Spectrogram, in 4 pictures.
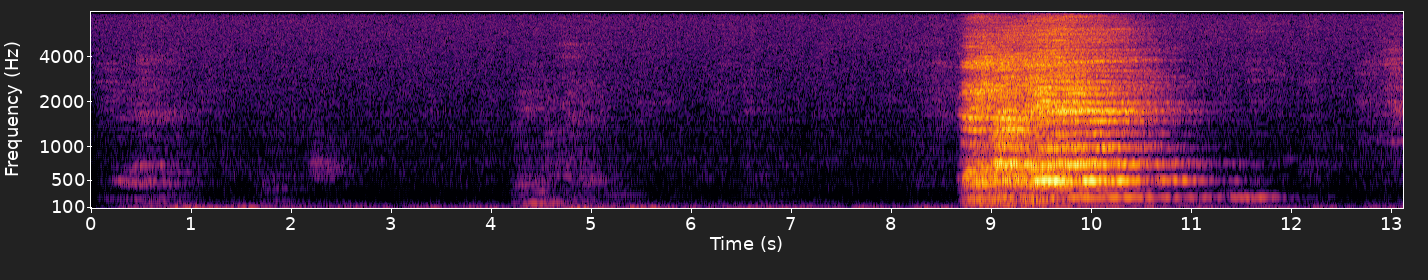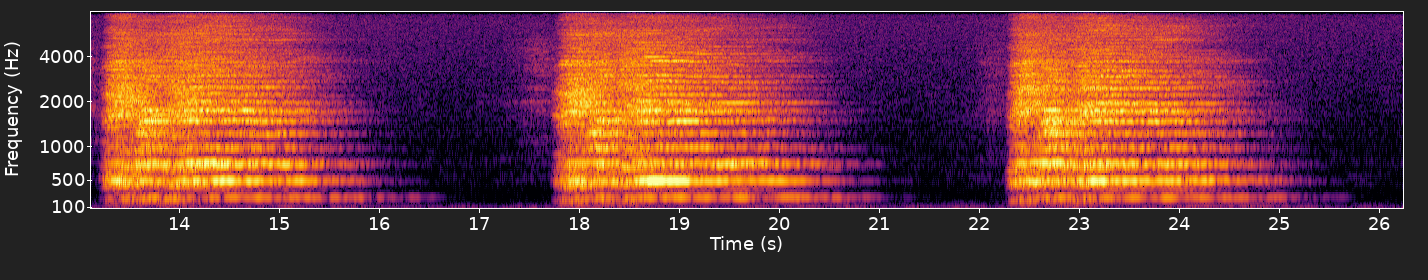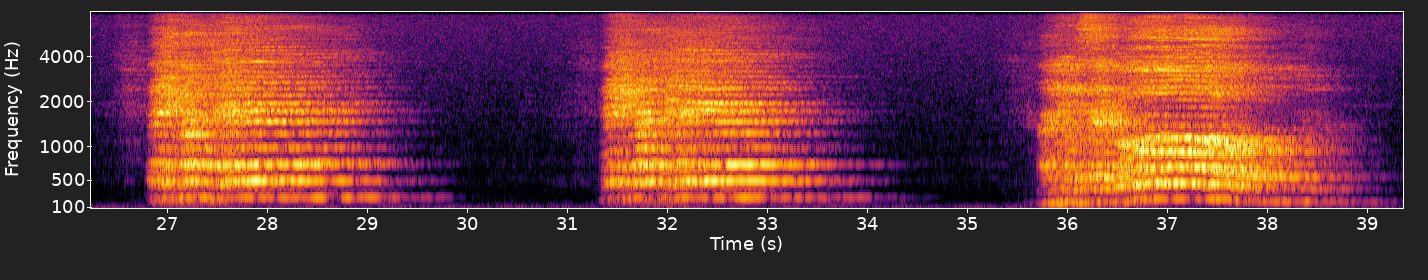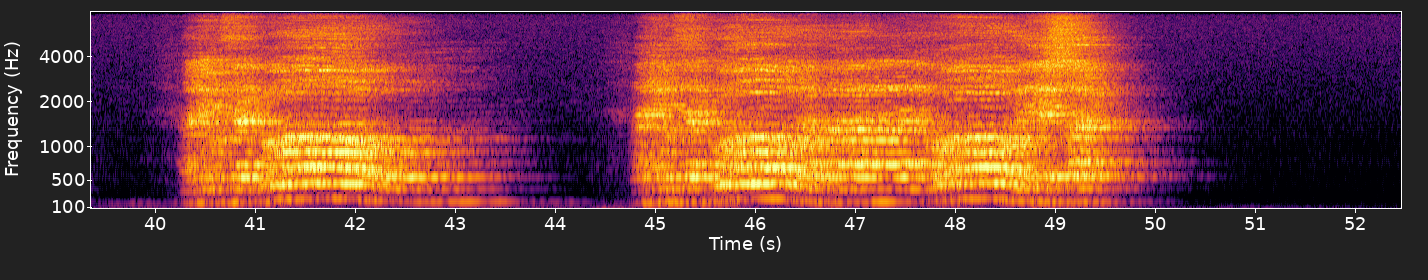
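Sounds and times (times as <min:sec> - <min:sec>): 
choir singing: 0:08.7 - 0:10.9, 0:13.2 - 0:15.6, 0:17.8 - 0:20.4, 0:22.3 - 0:24.8, 0:26.8 - 0:29.2, 0:31.4 - 0:33.6, 0:35.8 - 0:38.7, 0:40.3 - 0:43.3, 0:44.8 - 0:49.7.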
